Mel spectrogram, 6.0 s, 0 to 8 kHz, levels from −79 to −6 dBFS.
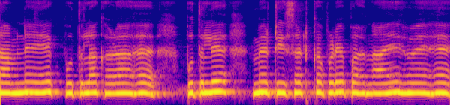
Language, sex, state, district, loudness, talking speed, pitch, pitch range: Hindi, female, Bihar, Vaishali, -13 LUFS, 130 wpm, 245 Hz, 240-255 Hz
